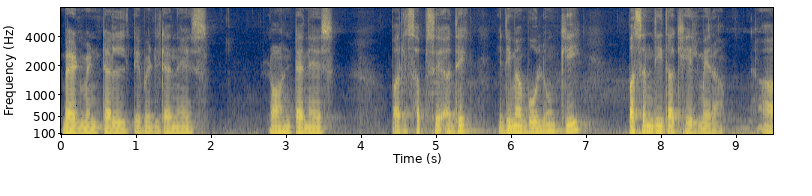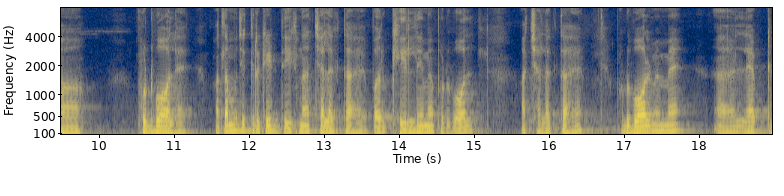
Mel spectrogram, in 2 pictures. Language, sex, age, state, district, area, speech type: Hindi, male, 18-30, Madhya Pradesh, Bhopal, urban, spontaneous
